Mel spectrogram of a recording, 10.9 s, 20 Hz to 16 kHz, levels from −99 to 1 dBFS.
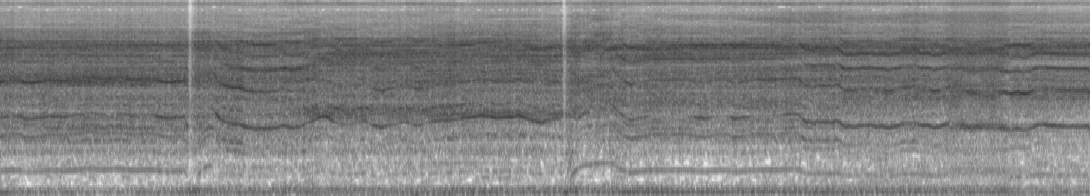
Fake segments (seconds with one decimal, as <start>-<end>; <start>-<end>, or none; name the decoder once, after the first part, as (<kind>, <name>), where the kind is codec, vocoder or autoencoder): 9.5-10.1 (autoencoder, DAC-VAE)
